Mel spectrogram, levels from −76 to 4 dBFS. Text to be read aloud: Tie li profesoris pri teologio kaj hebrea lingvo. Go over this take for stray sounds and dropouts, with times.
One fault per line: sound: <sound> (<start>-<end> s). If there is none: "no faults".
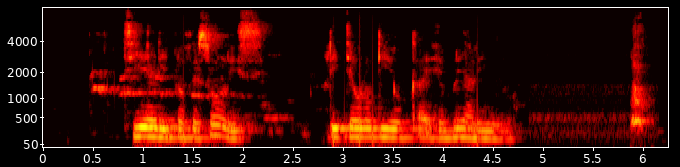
sound: bark (5.9-6.1 s)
